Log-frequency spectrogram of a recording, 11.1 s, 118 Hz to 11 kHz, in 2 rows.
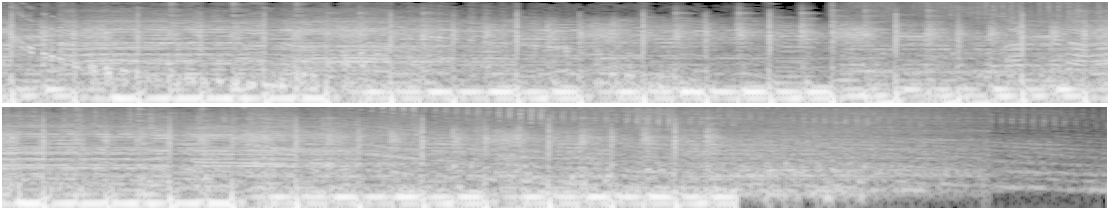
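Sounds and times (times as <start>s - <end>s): rock band music: 0.0s - 9.2s
ringing cymbals and sustained tones: 4.2s - 11.0s.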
